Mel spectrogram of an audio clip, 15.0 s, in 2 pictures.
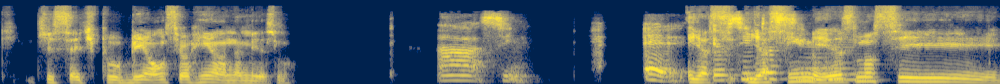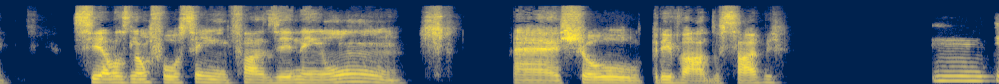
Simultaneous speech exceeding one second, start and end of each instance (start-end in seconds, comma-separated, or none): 5.2-6.7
